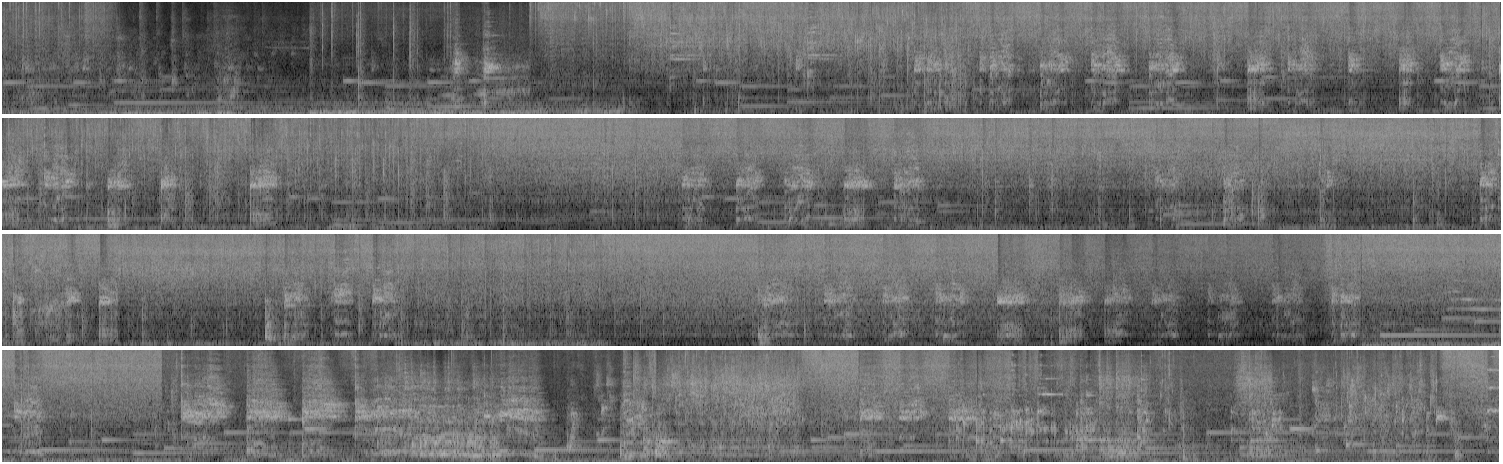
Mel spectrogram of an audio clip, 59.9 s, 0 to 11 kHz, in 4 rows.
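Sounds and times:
meat sizzling in a wok: 0.0s - 1.1s, 3.2s - 59.9s
metal spatula scraping a pan: 7.9s - 18.0s, 21.7s - 24.8s, 25.4s - 28.6s, 29.7s - 31.2s, 32.6s - 34.1s, 37.5s - 43.6s, 46.5s - 56.6s, 57.2s - 59.9s.

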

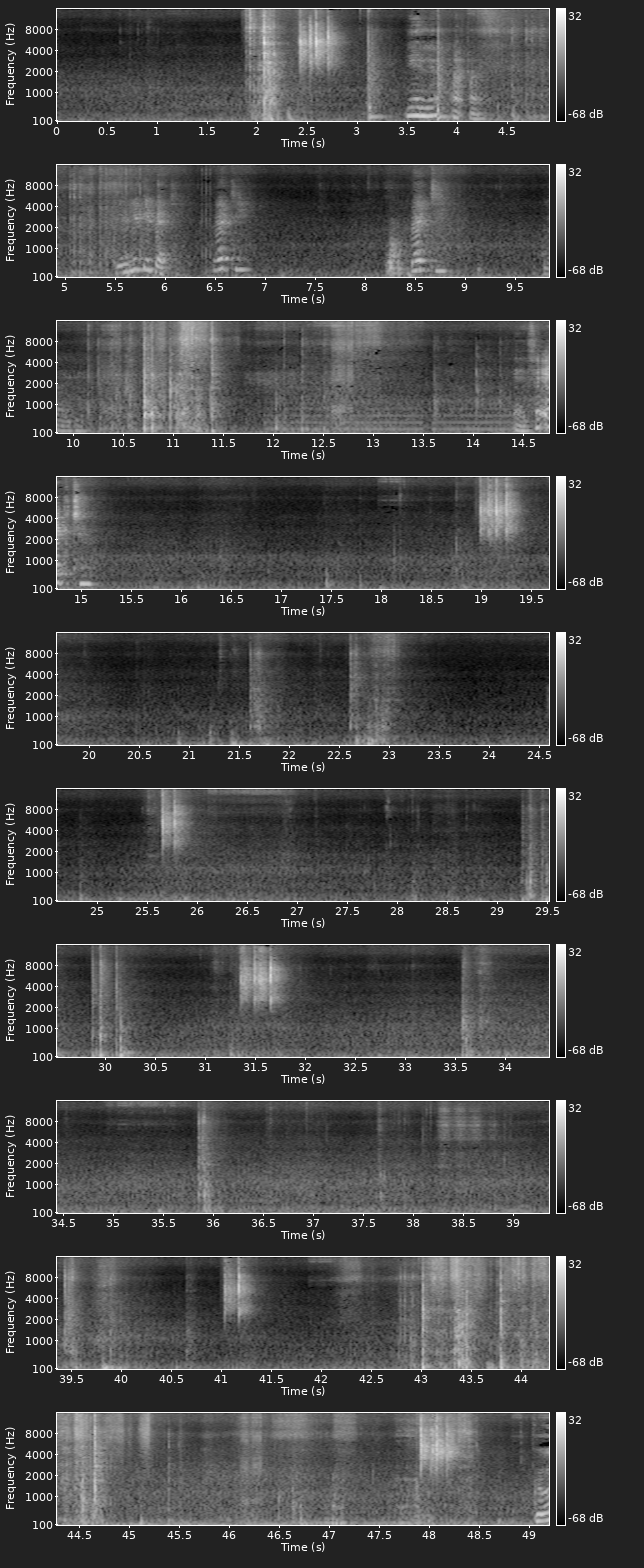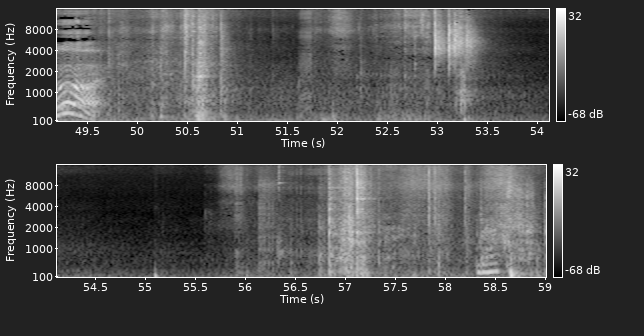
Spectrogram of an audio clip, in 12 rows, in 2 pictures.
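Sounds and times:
sharp clicks: 2.4s - 3.0s, 18.9s - 19.5s, 25.6s - 26.1s, 31.3s - 31.9s, 41.0s - 41.4s.

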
